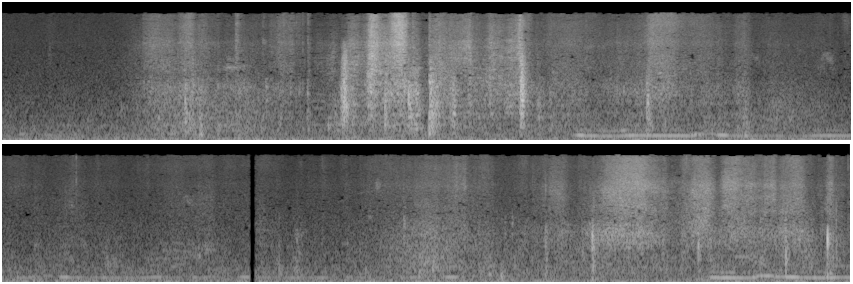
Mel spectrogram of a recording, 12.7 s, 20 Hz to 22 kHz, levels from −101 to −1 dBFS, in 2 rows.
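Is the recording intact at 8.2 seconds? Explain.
No. A gap at a join of encoded pieces opens from 8.22 to 8.27 s, a gap of 44 ms cut into otherwise continuous sound. The audio was encoded in separate pieces and joined without trimming, so the encoder's start-up delay and the padding on the last frame of the earlier piece both remain as dead air. The dropout has edges smeared by the codec, and the sound resumes where it stopped.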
